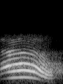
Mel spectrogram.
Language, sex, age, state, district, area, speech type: Bodo, female, 45-60, Assam, Chirang, rural, conversation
